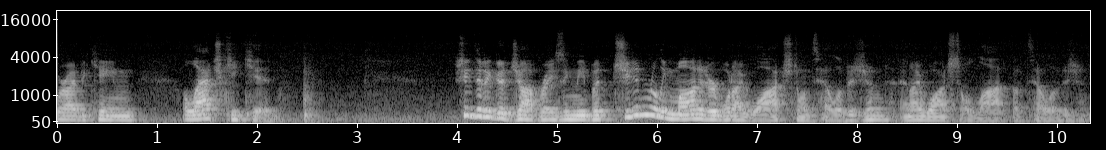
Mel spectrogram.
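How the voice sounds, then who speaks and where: Speaking in a normal speaking voice, a man uses lively intonation at a medium pitch and a moderate pace. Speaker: spoken word performer. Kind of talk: comedic personal storytelling monologue.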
